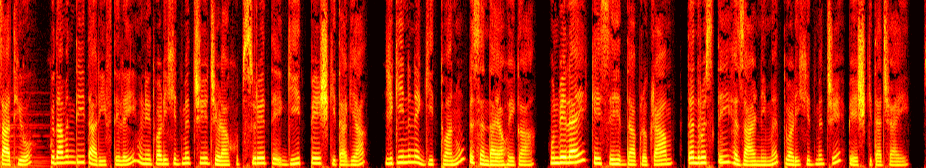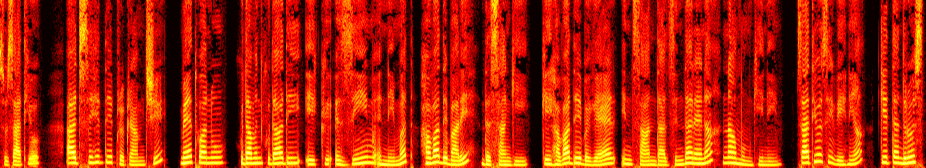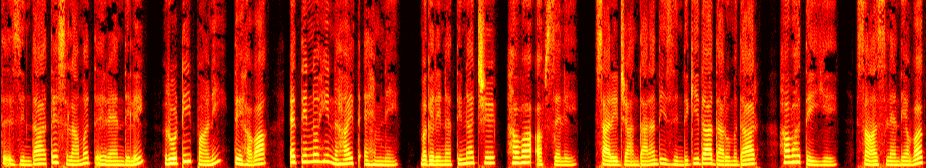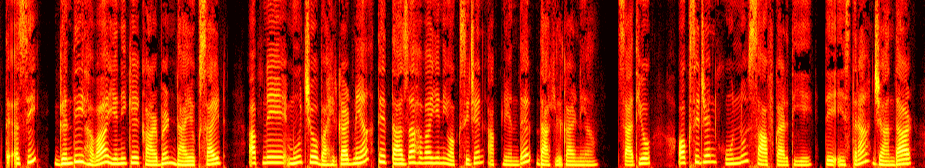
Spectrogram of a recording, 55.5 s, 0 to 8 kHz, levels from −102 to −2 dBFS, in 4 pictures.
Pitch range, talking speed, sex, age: 180-255 Hz, 100 wpm, female, 20-39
